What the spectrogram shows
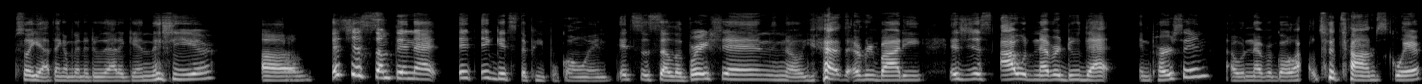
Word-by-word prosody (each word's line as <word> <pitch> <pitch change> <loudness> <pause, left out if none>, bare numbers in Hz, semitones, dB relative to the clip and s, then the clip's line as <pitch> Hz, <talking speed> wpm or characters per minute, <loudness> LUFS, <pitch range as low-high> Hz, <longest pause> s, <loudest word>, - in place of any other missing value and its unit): So 220 - -2
yeah, 195 -4 +1
I - - -4
think 185 +1 -7
I'm 180 - -6
gonna 180 -1 -6
do 175 0 -5
that 175 0 -3
again 180 +3 -7
this 235 +2 -1
year, 245 +4 -1 0.5
um, 190 +1 +2 0.2
it's 455 +1 +2
just 410 -6 +3
something 300 -4 +4
that 240 -2 +2 0.2
it 300 0 -1
it 300 -3 -3
gets 255 -1 -2
the 185 - -4
people 180 -2 -14
going, 170 0 -9
it's 225 0 -6
a 215 - -3
celebration, 230 +3 +2
you 210 - -8
know, 175 -5 -4
you 185 +2 -8
have 225 -3 +7
everybody, 205 0 0 0.2
it's 240 -1 +1
just, 245 +1 -2
I 225 +2 +7
would 245 -3 +3
never 215 +1 +2
do 215 +1 -4
that 200 -1 +1 0.3
in 195 -1 -10
person. 270 - 0 0.2
I - - -5
would 180 +1 -5
never 185 0 -4
go 185 +1 -1
out - - -11
to 310 - +3
Time 200 -5 +3
Square. 205 +2 +1
210 Hz, 200 wpm, -21 LUFS, 190-245 Hz, 0.5 s, have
